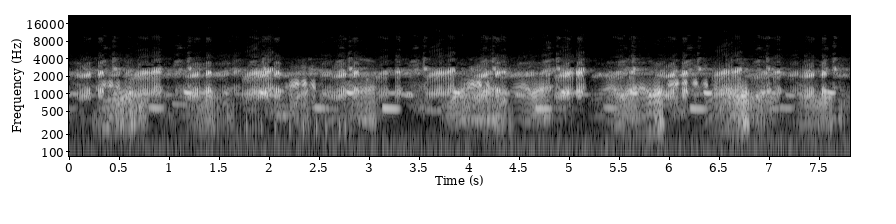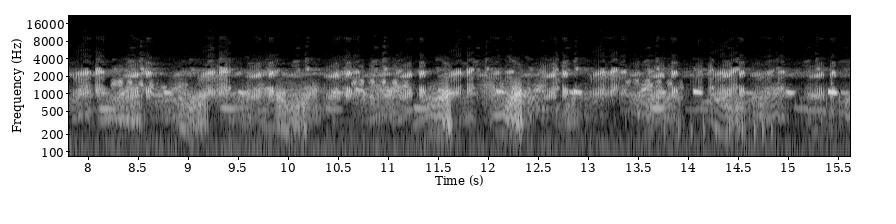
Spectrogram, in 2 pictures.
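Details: Loud, continuous frog chorus: many callers giving rough pulsed croaks and short piping notes that overlap densely, rising and falling in bursts.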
